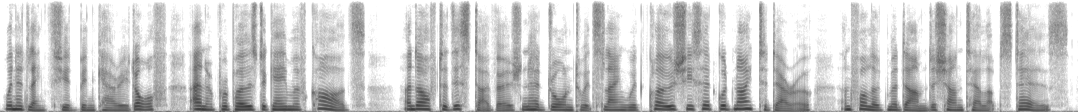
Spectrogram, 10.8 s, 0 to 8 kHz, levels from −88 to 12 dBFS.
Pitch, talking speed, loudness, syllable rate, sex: 195 Hz, 200 wpm, -20 LUFS, 5.4 syllables/s, female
